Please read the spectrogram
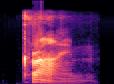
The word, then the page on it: crime: British English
